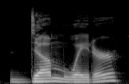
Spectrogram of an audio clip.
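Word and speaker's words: dumbwaiter: talk about dumb waiter d-u-m-b-w-a-i-t-e-r tagging on to all of our dumb words from the previous episode this one you could emphasize uh let's see the first syllable dumb waiter or the second syllable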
